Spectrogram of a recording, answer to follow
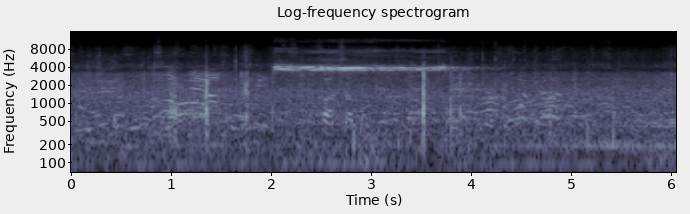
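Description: A whistle blown in one steady, high, shrill blast lasting about a second and a half, starting about two seconds in, over sideline shouting. There is a sharp knock near the end of the blast.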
